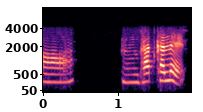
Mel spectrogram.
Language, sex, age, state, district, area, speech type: Assamese, female, 18-30, Assam, Dhemaji, urban, conversation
